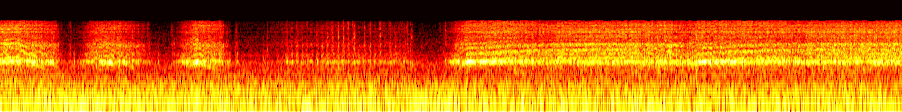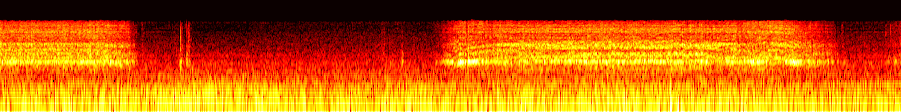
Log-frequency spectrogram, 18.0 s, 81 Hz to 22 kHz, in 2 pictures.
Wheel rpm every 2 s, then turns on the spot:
50, 20, 90, 150, 160, 20, 30, 160, 110.
2-4 10-12 16-18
